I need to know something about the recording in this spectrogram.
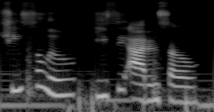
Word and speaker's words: Chisolu: did better than most it is pronounced CH saloo but I tell a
